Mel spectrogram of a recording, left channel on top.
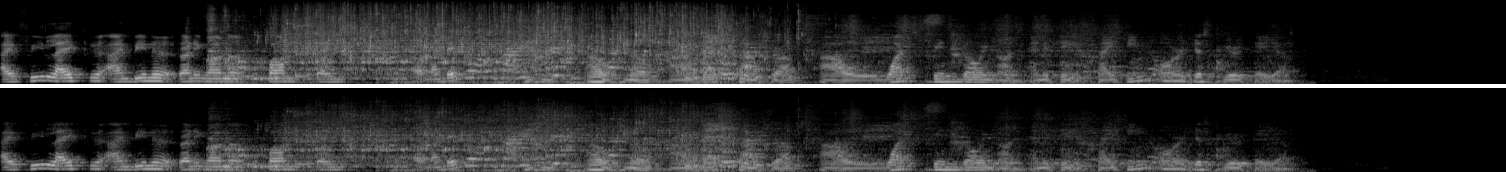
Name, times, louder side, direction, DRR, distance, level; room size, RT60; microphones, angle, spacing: voice 1, 0.0-3.4 4.1-4.6, left 3 dB, 70° left, 1.3 m, -30 dB
Gurgling / Toilet flush / Trickle dribble, 1.8-8.9 9.3-9.4 9.9-10.0, left 4 dB, 85° left, 2.7 m, -34 dB
sound 1, 4.1-13.1, left 2 dB, 25° left, 7.3 m, -39 dB
voice 2, 5.2-12.9, left 1 dB, 50° left, 4.3 m, -34 dB
19.5 x 12.5 x 4.2 m
head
